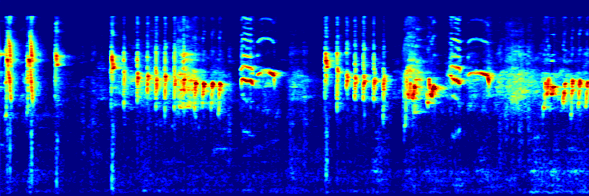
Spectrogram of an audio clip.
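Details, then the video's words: Konin (Kolibri Ninja) song, a tutor recording with Cililin-style fill-in and tight pauses, bird kept for singing contests; rapid high, thin chirps and trills in bursts of fast repeated notes, separated by short gaps, with sharp clicks. "Masteran Konin Full Tembaan Cililin Jeda Rapat"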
